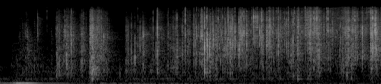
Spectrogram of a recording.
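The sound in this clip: Plastic biscuit packaging crinkles as the biscuits are unwrapped during a product comparison. Irregular crackling bursts come one after another and grow busier and louder toward the end, with no talking.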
